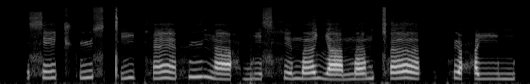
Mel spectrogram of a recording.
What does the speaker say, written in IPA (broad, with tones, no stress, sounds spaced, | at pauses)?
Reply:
s ɪ˨˦ t͡ʃʼ y˨˦ s tʼ i˩˧˩ kʰ ɛ̃˩˧˩ f y˦˥ ŋ ã˩ ħ b i˩ s x ɪ˧˩˧ m ɐ˨˦ ʎ a˩ m ɐ˨˦ m cʰ ɐ˧˥˧ | kʰ ʏ˧˩˧ ħ i˩ m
